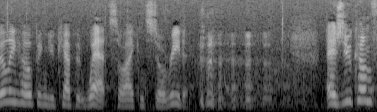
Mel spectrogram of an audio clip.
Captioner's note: people laugh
